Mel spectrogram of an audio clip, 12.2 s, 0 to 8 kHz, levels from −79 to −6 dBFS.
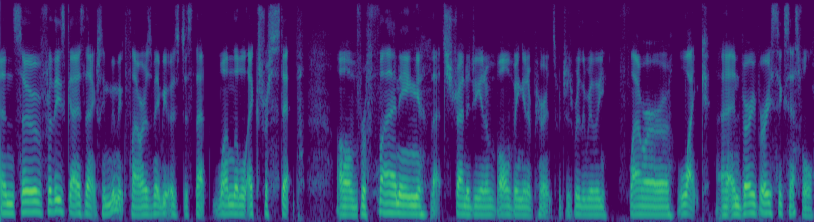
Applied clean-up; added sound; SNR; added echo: none; none; none; none.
